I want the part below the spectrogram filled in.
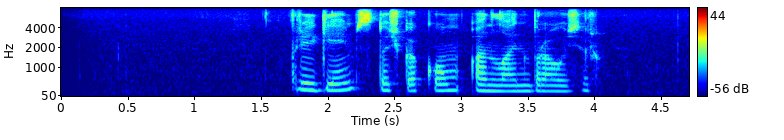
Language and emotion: Russian, neutral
